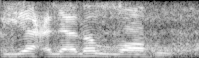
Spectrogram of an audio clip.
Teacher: فاللام بعد الفتح والضم مفخمة · Term: تفخيم اللام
